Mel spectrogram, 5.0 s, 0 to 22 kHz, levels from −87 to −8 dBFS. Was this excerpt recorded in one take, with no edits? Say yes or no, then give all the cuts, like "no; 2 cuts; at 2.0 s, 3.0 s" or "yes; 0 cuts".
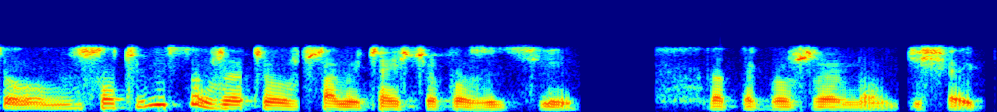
no; 2 cuts; at 1.5 s, 3.5 s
